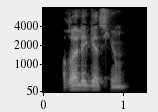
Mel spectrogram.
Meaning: relegation
- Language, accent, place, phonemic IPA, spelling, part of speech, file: French, France, Lyon, /ʁə.le.ɡa.sjɔ̃/, relégation, noun, LL-Q150 (fra)-relégation.wav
